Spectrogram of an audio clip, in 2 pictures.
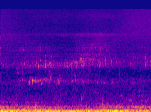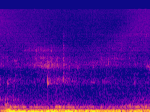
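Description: Ambient electronic soundscape: a deep, fluctuating rumble with a soft hiss above it, with no beat or melody.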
